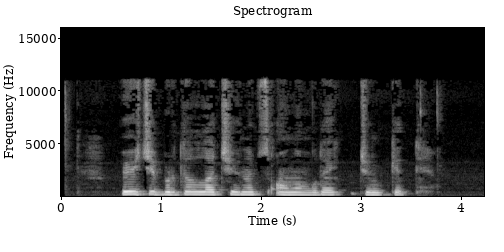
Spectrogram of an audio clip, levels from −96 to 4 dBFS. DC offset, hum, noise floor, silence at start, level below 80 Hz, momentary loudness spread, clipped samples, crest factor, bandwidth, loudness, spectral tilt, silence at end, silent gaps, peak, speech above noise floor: under 0.1%; none; -61 dBFS; 0.6 s; -66 dBFS; 8 LU; under 0.1%; 16 dB; 11.5 kHz; -20 LUFS; -6 dB/octave; 0.8 s; none; -4 dBFS; 42 dB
